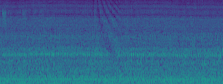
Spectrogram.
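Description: A tractor engine runs steadily in a farming video game, a constant low drone with no change in load, heard alone at moderate level throughout.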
